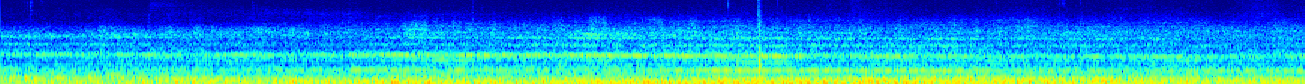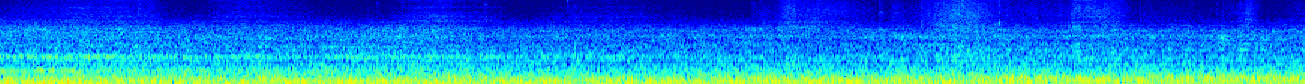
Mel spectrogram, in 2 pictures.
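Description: Freight train passing behind a diesel locomotive: a steady rumble of engine and wheels on rail with a held whine over it, loudest about five seconds in.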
